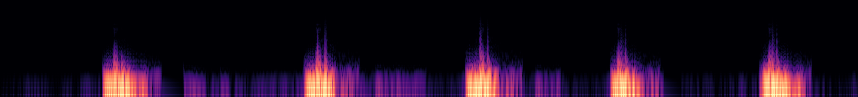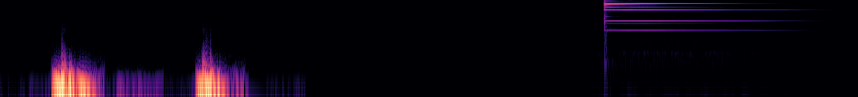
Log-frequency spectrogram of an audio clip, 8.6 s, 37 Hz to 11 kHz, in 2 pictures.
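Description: Seven low tapping thumps at about 80 a minute, then a bright ding: Korotkoff sounds during blood pressure measurement.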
